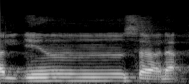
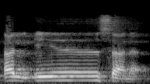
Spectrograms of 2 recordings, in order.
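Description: First: Slow الإنسان, long hum mostly through the nose; correct ikhfa. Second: الإنسان with the held ن pushed through the mouth; wrong, mouth-heavy ikhfa. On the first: Teacher models the hidden noon, correct ikhfa. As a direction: hide the ن of الإنسان in a nasal hum ready for س. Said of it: "الخارج من الخيشوم أكثر". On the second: Teacher imitates some reciters' mistake, mouth-heavy ikhfa. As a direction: press the hum of الإنسان into the mouth, little nose. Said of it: "يضغط على الفم أكثر". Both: Shown as a demonstration.

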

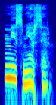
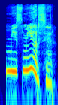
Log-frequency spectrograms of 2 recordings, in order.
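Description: First: Gentle. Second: High, louder gasping protest; shocked gasp. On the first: Jerry calming Miss Mercer, starting gently. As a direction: ease into it gently. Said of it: "начал он мягко". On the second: Cynthia shocked at Miss Mercer's remark, gasping high. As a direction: cry out the name in shock. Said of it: "ахнула я". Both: A narrator's reading.

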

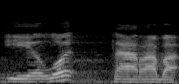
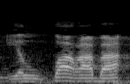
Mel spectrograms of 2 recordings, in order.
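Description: First: يضطرب split after ḍ, then a plain light t; original form, light t. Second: اضطرب with a heavy ṭ after the ḍ; changed form, emphatic ṭ. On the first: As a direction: slowly say يضطرب as iḍ-taraba. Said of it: "أصله". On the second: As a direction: say اضطرب as iḍ-ṭaraba. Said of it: "قلبت التاء طاء فصار اضطرب". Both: Shown as a demonstration.

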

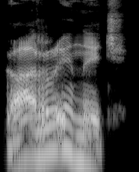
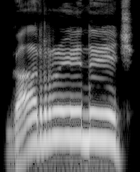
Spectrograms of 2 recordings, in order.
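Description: First: Slow, drawn-out growl. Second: High, drawn-out shout of the name; exasperated yell. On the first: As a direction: growl the name as a warning. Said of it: "прорычал Кощей". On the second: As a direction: cry out to cut the dragon off. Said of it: "заорали все разом". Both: A narrator's reading.

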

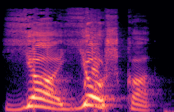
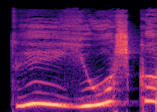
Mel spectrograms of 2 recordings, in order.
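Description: First: Loud, low, slow declaration; demon's bark. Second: Slow, disbelieving question, rising at the end; stunned babble. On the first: Demon announcing who he is, low loud bark. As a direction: boom out the name, low and drawn out. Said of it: "рявкнул демон". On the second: Mage realising who the demon is, stunned faltering. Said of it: "пролепетала я". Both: A narrator's reading.

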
